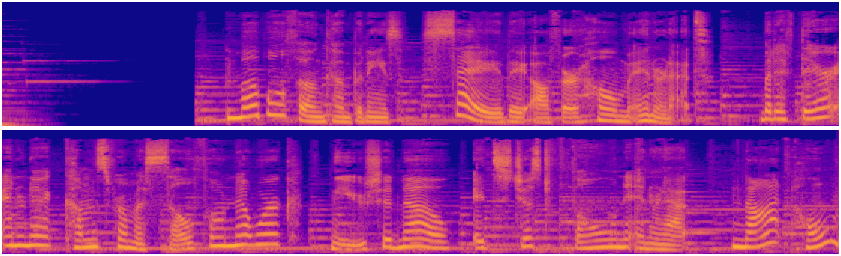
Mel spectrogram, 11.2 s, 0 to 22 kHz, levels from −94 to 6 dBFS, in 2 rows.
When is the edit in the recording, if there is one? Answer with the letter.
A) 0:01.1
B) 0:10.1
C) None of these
A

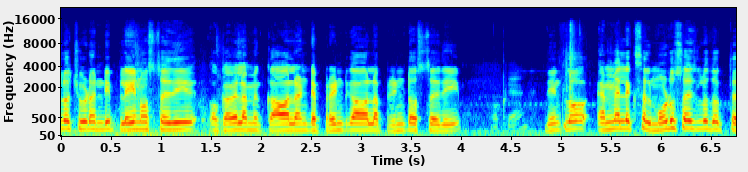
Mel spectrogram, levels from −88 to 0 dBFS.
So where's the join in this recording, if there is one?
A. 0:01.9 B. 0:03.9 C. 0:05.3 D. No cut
D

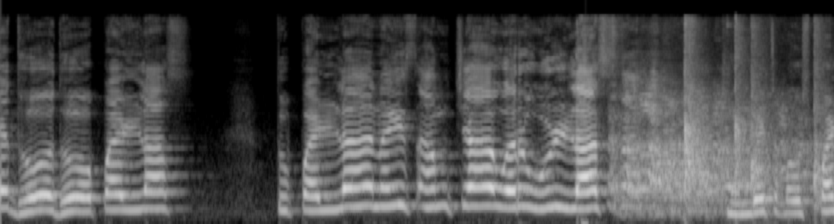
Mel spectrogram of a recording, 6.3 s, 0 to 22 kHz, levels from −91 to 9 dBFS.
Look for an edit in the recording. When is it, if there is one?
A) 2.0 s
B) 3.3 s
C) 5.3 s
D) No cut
C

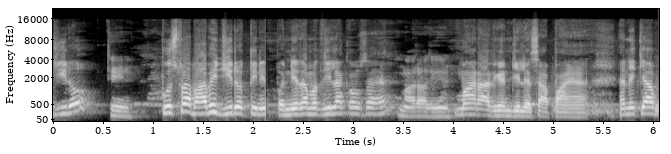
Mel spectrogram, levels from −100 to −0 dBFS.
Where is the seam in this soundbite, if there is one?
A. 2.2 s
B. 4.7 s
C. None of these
A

